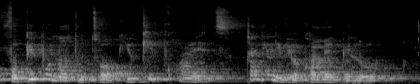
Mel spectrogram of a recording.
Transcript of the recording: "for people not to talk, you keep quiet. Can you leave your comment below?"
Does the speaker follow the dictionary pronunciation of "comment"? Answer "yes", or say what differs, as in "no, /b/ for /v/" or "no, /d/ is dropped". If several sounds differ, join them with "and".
yes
